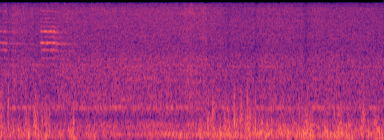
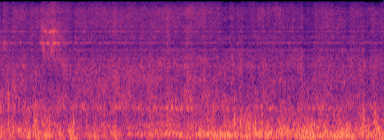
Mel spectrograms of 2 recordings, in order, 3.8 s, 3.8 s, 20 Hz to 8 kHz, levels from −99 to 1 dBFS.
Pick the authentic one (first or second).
first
